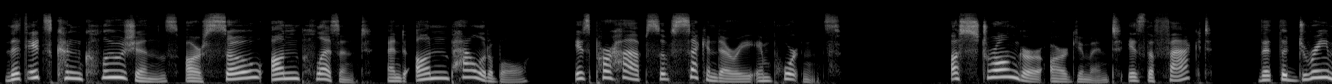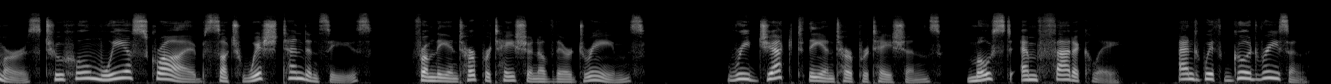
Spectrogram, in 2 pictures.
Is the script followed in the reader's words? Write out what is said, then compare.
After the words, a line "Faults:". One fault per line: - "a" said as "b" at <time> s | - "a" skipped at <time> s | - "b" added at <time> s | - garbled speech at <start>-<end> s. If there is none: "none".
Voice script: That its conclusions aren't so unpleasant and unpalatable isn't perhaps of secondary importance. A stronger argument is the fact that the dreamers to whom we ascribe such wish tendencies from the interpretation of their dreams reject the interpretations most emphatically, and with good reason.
That its conclusions are so unpleasant and unpalatable is perhaps of secondary importance. A stronger argument is the fact that the dreamers to whom we ascribe such wish tendencies from the interpretation of their dreams reject the interpretations most emphatically, and with good reason.
Faults:
- "aren't" said as "are" at 1.9 s
- "isn't" said as "is" at 5.8 s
